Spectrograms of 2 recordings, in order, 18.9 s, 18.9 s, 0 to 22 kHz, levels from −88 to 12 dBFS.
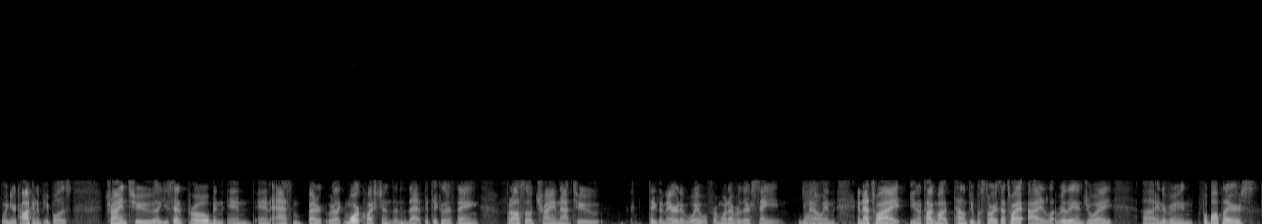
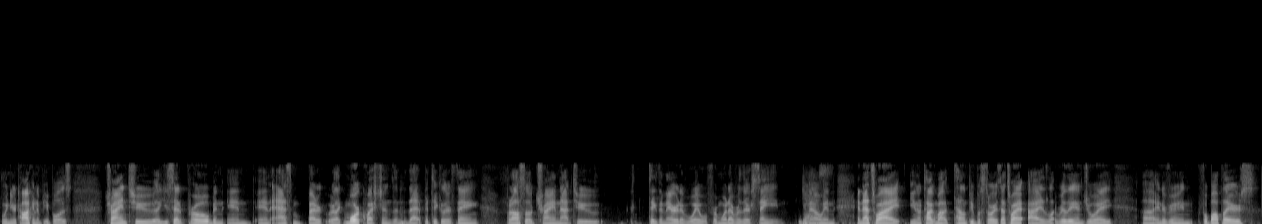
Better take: second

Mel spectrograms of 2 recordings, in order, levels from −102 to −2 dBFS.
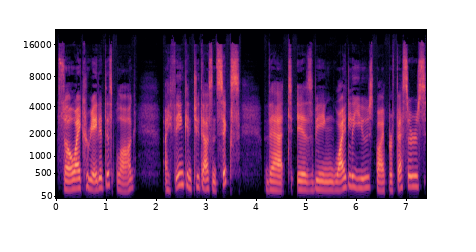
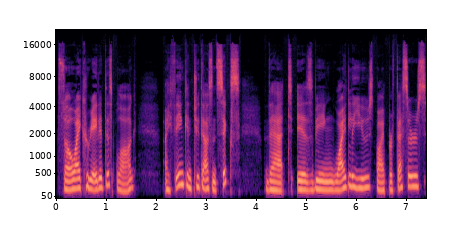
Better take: second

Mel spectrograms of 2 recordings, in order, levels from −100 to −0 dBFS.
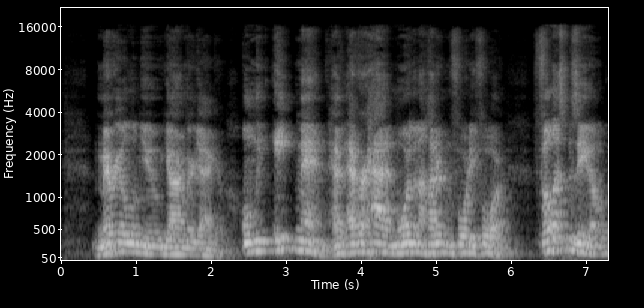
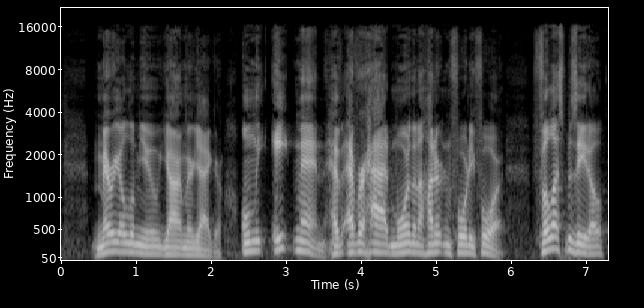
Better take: second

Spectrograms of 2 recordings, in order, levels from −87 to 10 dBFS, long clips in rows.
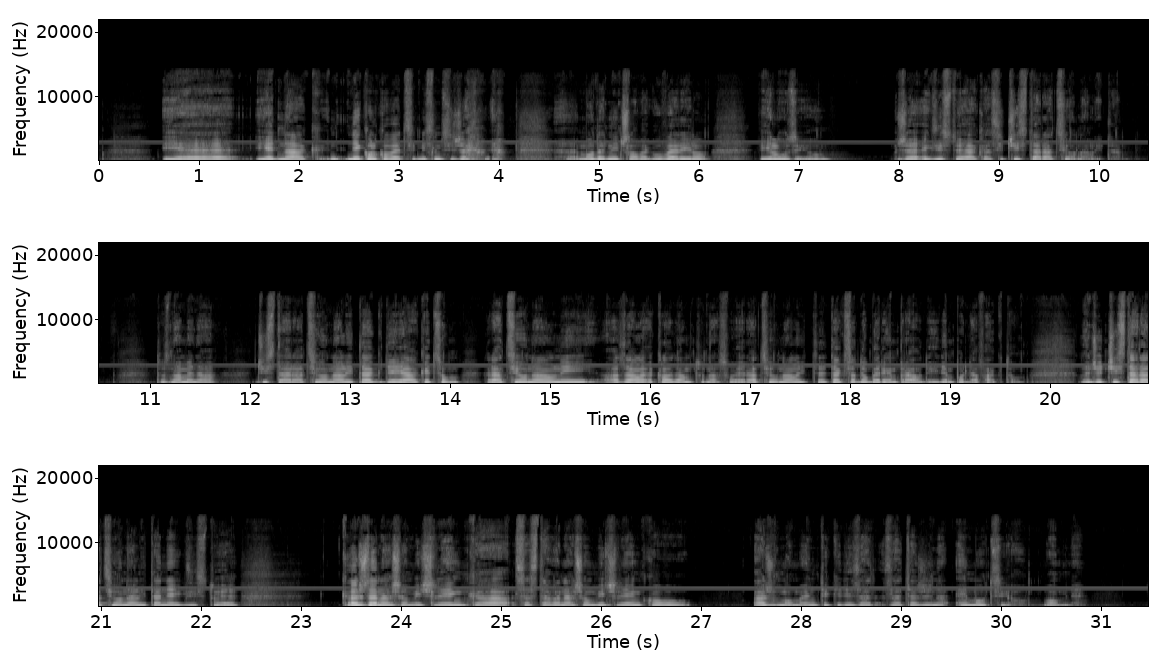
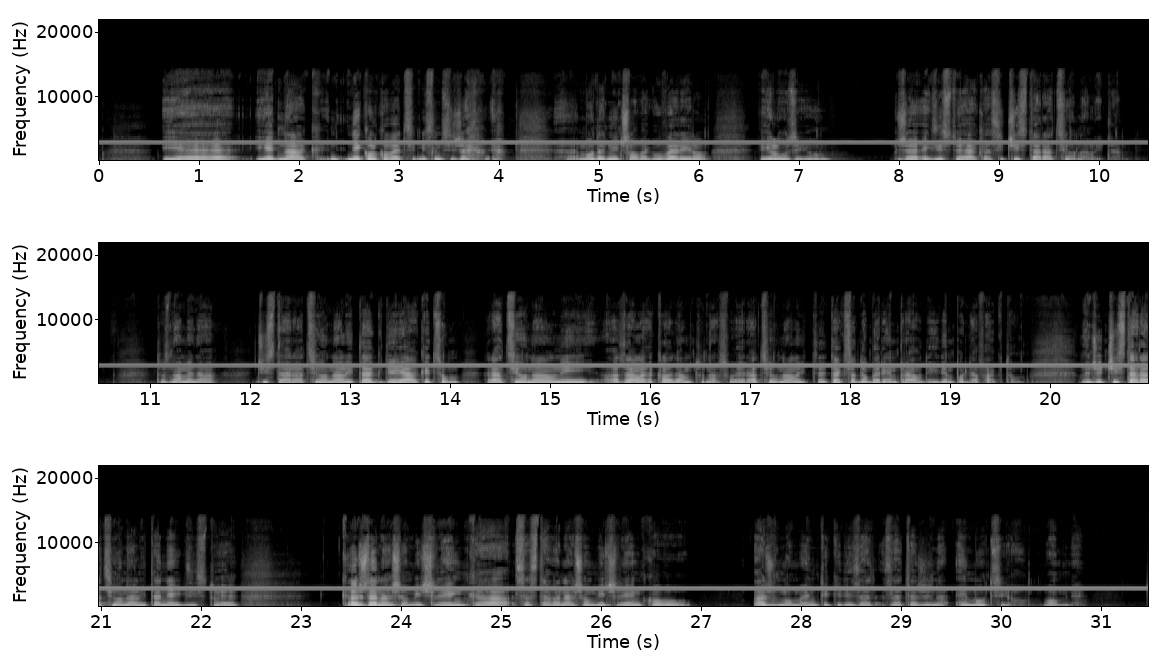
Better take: first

